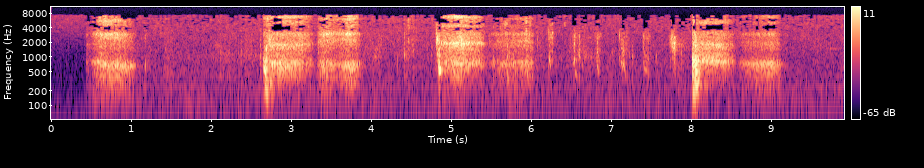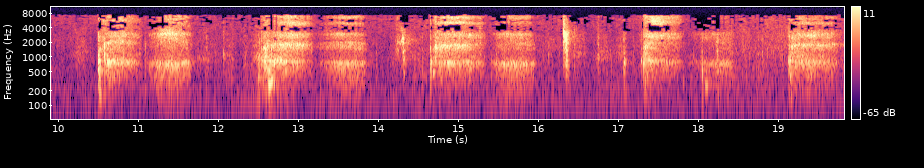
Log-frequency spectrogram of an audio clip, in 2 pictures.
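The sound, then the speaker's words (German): Soft whistling, hissing inspiratory stridor of a mild croup (pseudocroup) attack on each breath in, repeating steadily about every two to three seconds, moderately quiet, with no talking. “Und es ist bei der Einatmung ein leises, fauchendes oder pfeifendes Geräusch zu hören.”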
